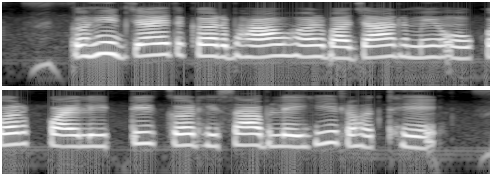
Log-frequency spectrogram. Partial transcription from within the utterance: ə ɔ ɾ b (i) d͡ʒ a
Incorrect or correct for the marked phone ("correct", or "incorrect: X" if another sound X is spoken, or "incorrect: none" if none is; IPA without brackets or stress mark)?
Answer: incorrect: a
